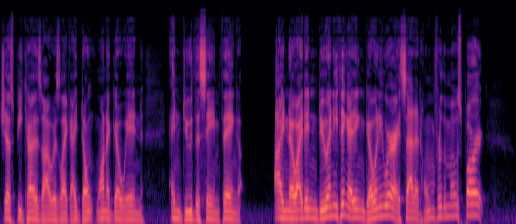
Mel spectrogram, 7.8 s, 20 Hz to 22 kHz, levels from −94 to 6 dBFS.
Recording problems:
none

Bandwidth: 18 kHz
